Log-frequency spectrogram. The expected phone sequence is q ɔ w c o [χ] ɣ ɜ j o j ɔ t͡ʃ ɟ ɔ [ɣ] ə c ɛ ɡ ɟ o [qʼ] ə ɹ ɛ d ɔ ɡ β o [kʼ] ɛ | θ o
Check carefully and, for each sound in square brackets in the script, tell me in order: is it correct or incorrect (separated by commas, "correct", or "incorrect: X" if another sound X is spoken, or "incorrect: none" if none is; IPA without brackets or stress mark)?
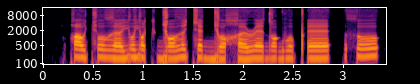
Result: incorrect: none, correct, incorrect: χ, incorrect: pʼ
